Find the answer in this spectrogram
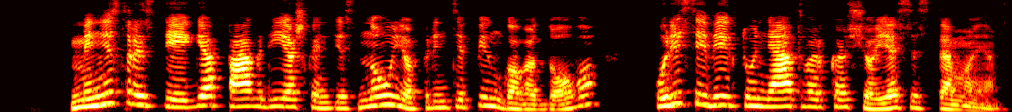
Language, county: Lithuanian, Utena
